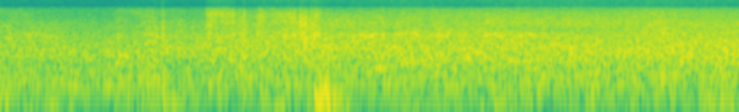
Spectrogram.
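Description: Steady rush of a waterfall pouring down a rock gorge, with a brief low thump about three seconds in.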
